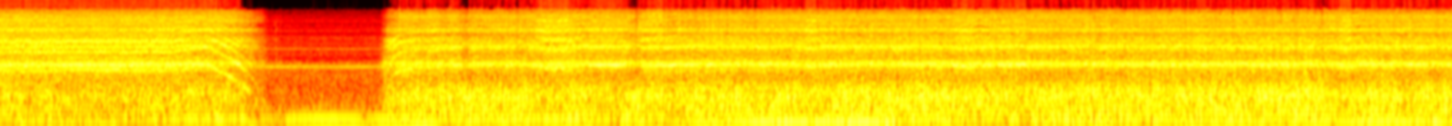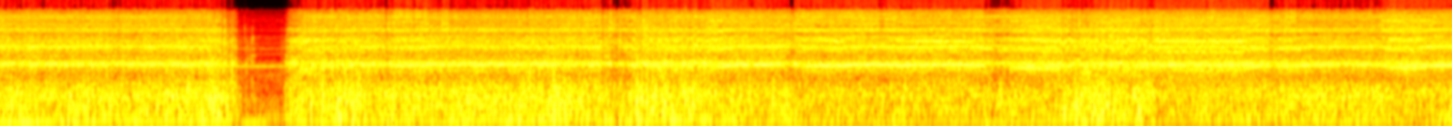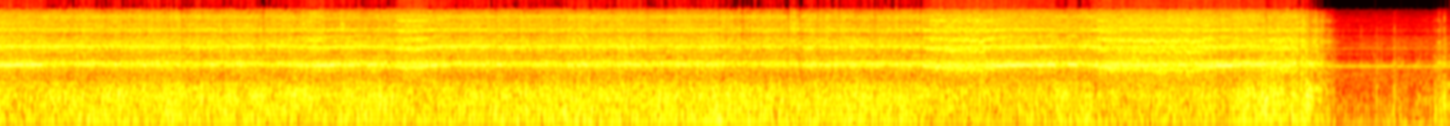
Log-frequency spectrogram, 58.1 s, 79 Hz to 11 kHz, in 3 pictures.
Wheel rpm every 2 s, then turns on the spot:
210, 120, 60, 230, 230, 230, 230, 230, 230, 230, 230, 100, 230, 230, 220, 220, 210, 210, 220, 230, 230, 230, 230, 230, 230, 230, 230, 220, 40.
none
